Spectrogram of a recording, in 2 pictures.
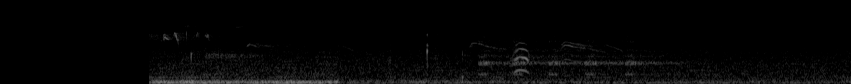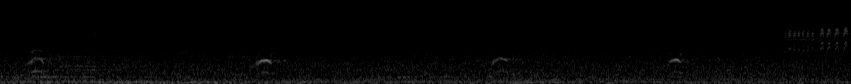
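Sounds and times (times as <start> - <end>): bird calls: 1.5 - 2.8, 4.6 - 6.8, 11.0 - 11.4, 13.4 - 13.8, 15.2 - 15.5, 16.3 - 17.0
low rumble: 1.5 - 3.6.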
